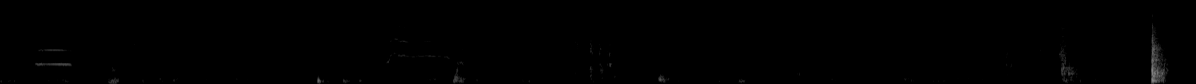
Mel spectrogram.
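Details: Kittens with their mother Janine, a brown tabby found as a stray near Tulalip, Washington, sheltered at Purrfect Pals; two thin, high mews slide downward, separated by quiet stretches of scuffling, taps and soft play noises.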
